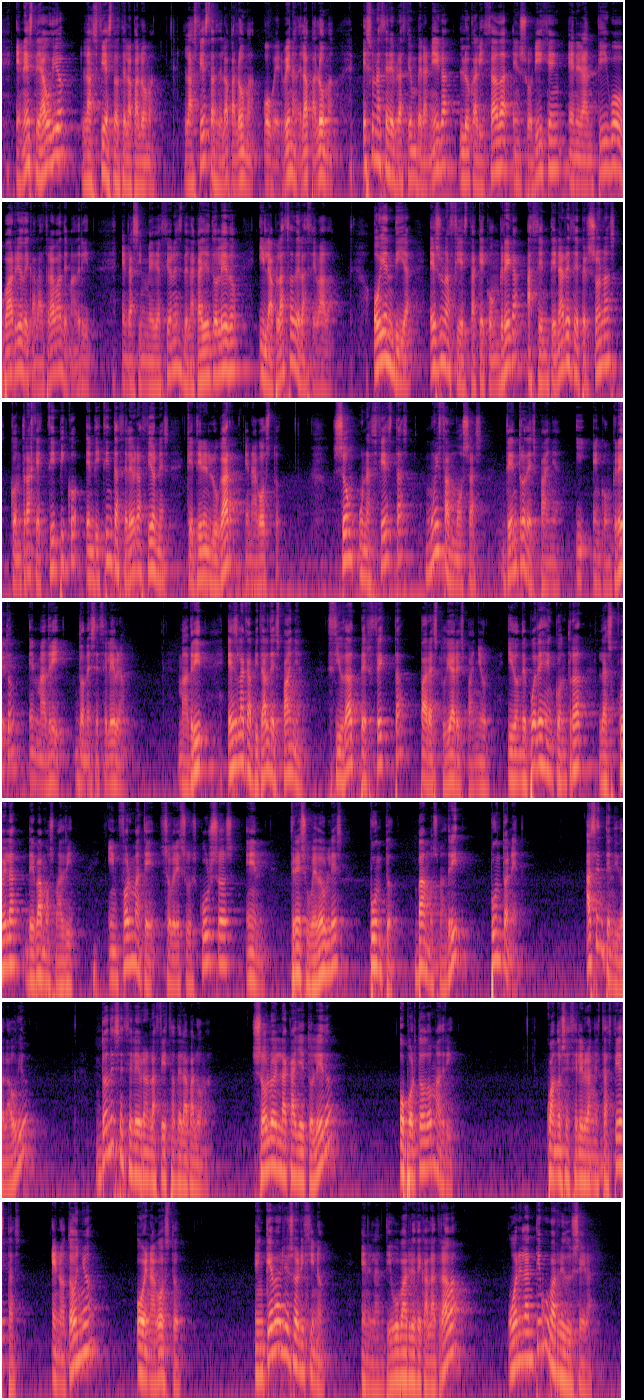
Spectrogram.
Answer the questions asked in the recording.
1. Se celebran por todo Madrid.
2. Son en agosto
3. su origen es el antiguo barrio de Calatrava.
